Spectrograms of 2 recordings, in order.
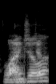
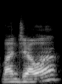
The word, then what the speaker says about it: Langella: Langela. Langela. Langella.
